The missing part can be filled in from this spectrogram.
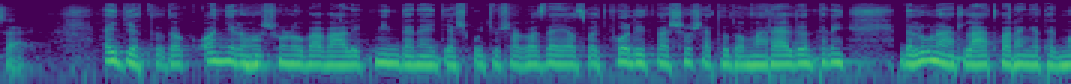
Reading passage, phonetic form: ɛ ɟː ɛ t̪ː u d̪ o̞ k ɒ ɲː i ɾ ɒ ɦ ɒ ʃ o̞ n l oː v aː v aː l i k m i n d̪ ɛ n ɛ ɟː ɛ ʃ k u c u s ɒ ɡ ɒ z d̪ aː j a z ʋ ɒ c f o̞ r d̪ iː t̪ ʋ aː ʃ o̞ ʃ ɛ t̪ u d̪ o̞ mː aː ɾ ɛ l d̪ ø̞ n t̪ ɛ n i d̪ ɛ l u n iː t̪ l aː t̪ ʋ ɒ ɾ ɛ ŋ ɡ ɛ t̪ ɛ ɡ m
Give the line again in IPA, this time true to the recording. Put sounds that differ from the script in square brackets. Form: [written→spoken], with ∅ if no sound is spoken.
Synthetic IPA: ɛ ɟː ɛ t̪ː u d̪ o̞ k ɒ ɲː i ɾ ɒ ɦ ɒ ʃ o̞ n l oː v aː v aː l i k m i n d̪ ɛ n ɛ ɟː ɛ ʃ k u c u [s→ʃ] ɒ ɡ ɒ z d̪ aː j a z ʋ ɒ c f o̞ r d̪ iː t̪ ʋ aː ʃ o̞ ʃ ɛ t̪ u d̪ o̞ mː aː ɾ ɛ l d̪ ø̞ n t̪ ɛ n i d̪ ɛ l u n [iː→aː] t̪ l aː t̪ ʋ ɒ ɾ ɛ ŋ ɡ ɛ t̪ ɛ ɡ m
